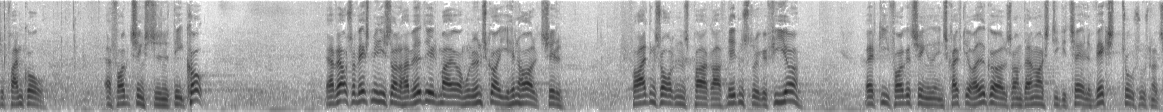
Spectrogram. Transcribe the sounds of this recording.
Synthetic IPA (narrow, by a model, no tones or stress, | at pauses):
efʁamɡ̥ɔ̰ː | æfɒ̽lɡ̥ət͡sʰe̝ŋ̰st͡sʰið̞ˠnəd̥e̝̰ːkʰɔ̰ː | æɐʋæɐʊsæʋeɡ̥sd̥̚minisd̥ɐːnəɦɑ̈meðˠd̥e̝̰ːld̥̚mɑ̈ɪɒ̽hunønsɡ̥ɐiɦenhɒ̽l̰t͡sʰe̝l | fɒ̽ʁad̥ne̝ŋsɒ̰ːd̥nn̩spʰɑ̈ɑɡ̥ʁɑ̈ːfne̝d̥n̩sd̥øɡ̥əfiːɐ | æd̥̚ɡ̥ḭːfɒ̽lɡ̥ət͡sʰe̝ŋ̰ð̞̩ˠe̝nsɡ̥ʁɛfd̥liʁɛð̞ˠəɡ̥ɶɐlsəɒ̽md̥ænmɑ̈ːɡ̥sd̥iɡ̥it͡sʰɛ̰ːləʋeɡ̥sd̥̚t͡sʰo̝̰ːt͡sʰṵːsn̩ɒ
